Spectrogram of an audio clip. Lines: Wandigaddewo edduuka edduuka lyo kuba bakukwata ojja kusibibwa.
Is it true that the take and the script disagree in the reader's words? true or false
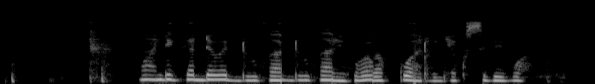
false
